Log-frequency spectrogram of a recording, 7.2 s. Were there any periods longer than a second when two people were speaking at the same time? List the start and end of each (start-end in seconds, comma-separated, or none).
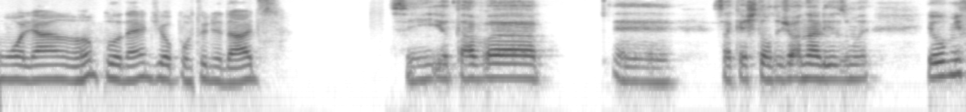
none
